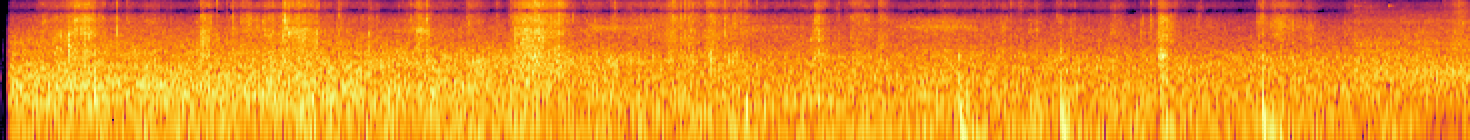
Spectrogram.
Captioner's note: walking up a set of wooden stairs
